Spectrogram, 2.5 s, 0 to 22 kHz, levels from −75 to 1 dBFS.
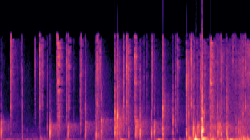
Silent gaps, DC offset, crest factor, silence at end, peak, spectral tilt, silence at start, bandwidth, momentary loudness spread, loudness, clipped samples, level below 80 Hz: none; under 0.1%; 18 dB; 0 s; 0 dBFS; -3.5 dB/octave; 0 s; 18 kHz; 15 LU; -18 LUFS; 0.5%; -22 dBFS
